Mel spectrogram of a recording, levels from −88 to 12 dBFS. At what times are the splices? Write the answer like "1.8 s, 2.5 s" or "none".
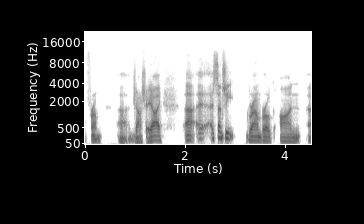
3.2 s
